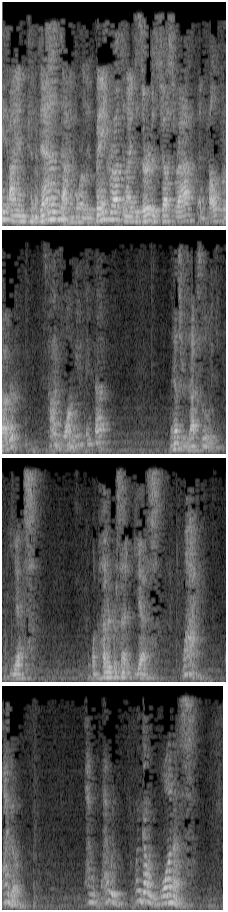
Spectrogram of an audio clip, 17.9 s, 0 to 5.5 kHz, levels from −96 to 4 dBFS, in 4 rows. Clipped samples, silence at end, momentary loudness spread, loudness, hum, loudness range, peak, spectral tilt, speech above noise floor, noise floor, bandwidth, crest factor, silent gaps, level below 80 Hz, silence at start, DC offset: under 0.1%; 0.25 s; 19 LU; -24 LUFS; none; 12 LU; -6 dBFS; -7.5 dB/octave; 28 dB; -51 dBFS; 5.4 kHz; 20 dB; none; -54 dBFS; 0 s; under 0.1%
